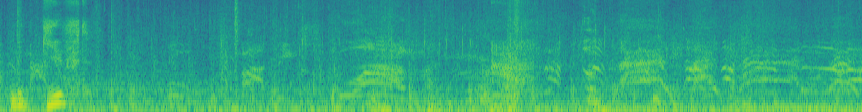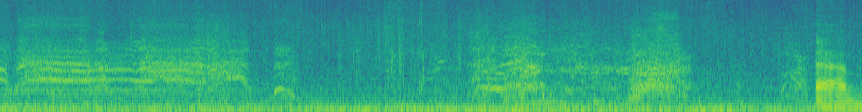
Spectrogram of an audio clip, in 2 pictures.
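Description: A torch fire crackles and roars close by.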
